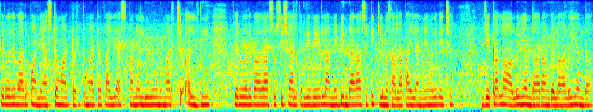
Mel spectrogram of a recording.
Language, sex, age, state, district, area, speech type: Dogri, female, 18-30, Jammu and Kashmir, Jammu, urban, spontaneous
